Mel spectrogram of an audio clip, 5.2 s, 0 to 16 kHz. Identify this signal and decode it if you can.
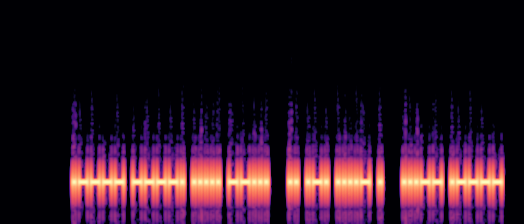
Morse code, heard as a keyed tone, about 40 wpm, 700 Hz. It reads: 1957 IR4E 31
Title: Worked All Europe DX Contest - QTC Exchange - 40wpm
